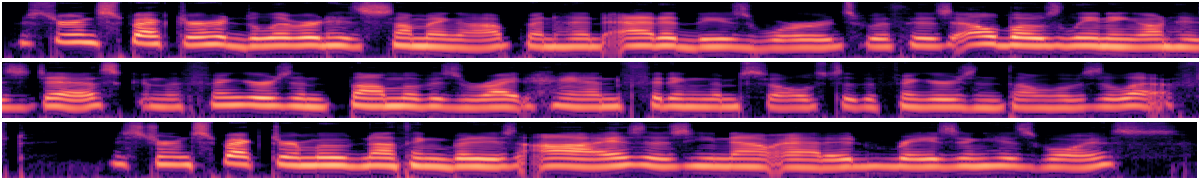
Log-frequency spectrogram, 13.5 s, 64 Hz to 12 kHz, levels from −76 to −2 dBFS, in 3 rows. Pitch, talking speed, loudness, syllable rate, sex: 200 Hz, 230 wpm, -20 LUFS, 5.7 syllables/s, female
